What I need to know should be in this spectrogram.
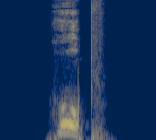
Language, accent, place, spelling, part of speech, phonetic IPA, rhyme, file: German, Germany, Berlin, hob, verb, [hoːp], -oːp, De-hob.ogg
- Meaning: first/third-person singular preterite of heben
